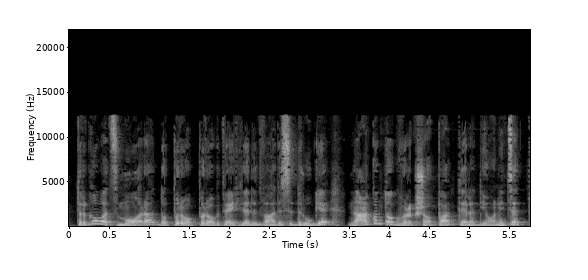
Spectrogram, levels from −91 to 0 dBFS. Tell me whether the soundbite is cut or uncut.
cut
